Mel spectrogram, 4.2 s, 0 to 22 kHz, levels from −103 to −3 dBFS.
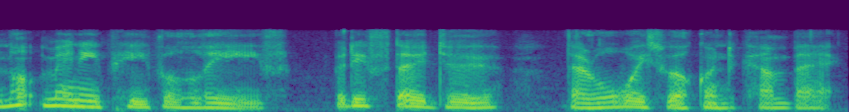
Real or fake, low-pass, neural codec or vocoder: real; 7.2 kHz; none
